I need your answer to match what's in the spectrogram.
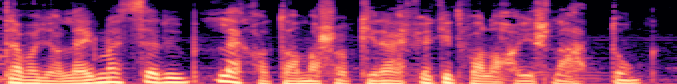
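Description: A man voicing a boastful, cheerful storybook man who flatters a prince and giggles. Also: lowish voice, soft background music, natural voice. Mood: flattering.

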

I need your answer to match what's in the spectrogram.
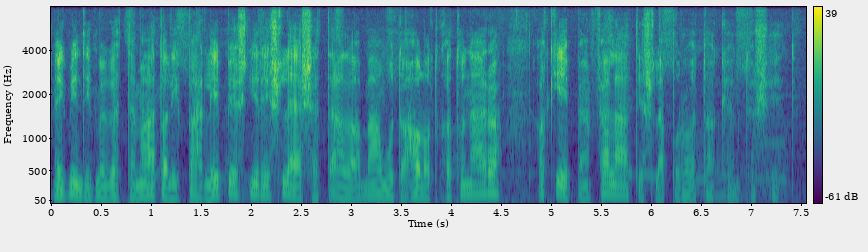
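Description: A man's voice: on the low side, lively intonation, creaky, a little mellow. A man narrating an audiobook in a wry, comic first-person storytelling style.

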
